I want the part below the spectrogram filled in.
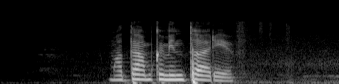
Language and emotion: Russian, angry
